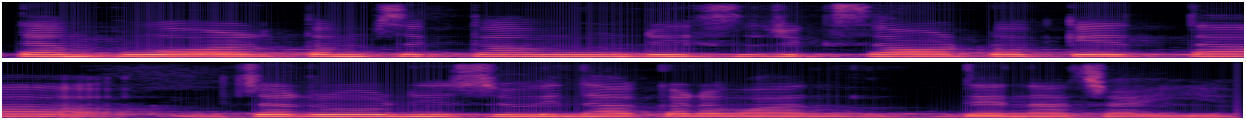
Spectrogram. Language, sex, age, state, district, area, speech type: Maithili, female, 30-45, Bihar, Purnia, rural, spontaneous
